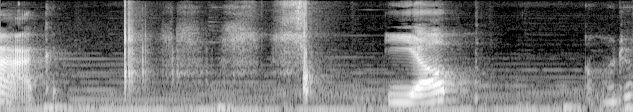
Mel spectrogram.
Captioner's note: charger thumps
